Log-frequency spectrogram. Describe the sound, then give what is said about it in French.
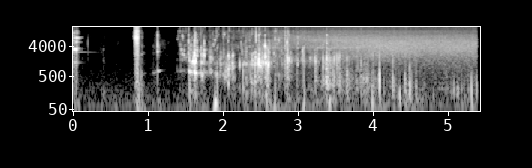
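A couple of sharp clicks, then a refreshing, sparkling Cacolaco drink is poured into a glass on a hot day, the steady pour giving way to a crackling, hissing fizz that lingers to the end. “Cette boisson est rafraîchissante en même temps pétillante.”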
